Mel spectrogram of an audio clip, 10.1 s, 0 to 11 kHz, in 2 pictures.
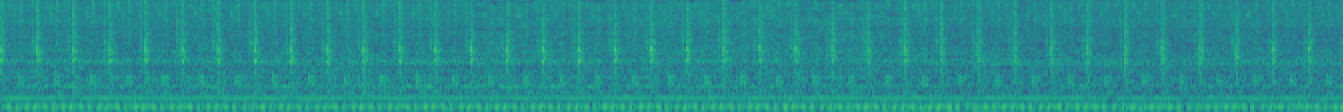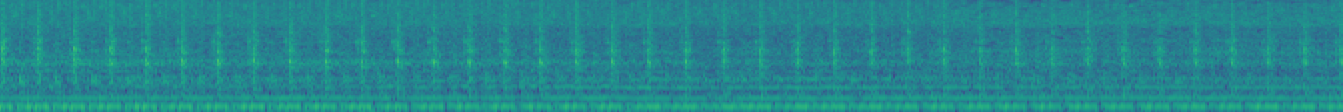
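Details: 1987 Citroën 2CV Special, warm idle: a noise that appears only after warm-up. Sharp, regular knock at about 220 per minute from inside the engine, not tappet noise. Cause unconfirmed.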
